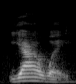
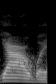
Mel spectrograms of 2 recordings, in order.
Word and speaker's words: Yahweh: But a lot of people pronounce these four letters YHWH as Yahweh.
